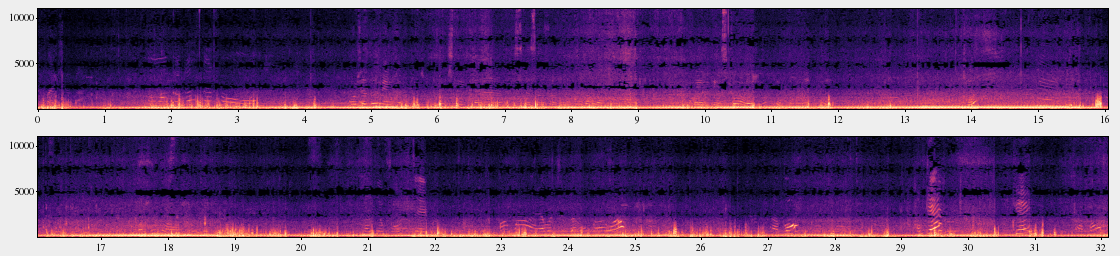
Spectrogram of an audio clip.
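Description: A boat engine running with a steady low hum, under faint indistinct voices of people talking.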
